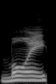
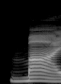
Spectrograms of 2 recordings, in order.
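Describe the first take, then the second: First: The syllable is pronounced like "moy". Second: The syllable is pronounced like "my". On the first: "instead of moy" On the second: "a little bit more like my instead"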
